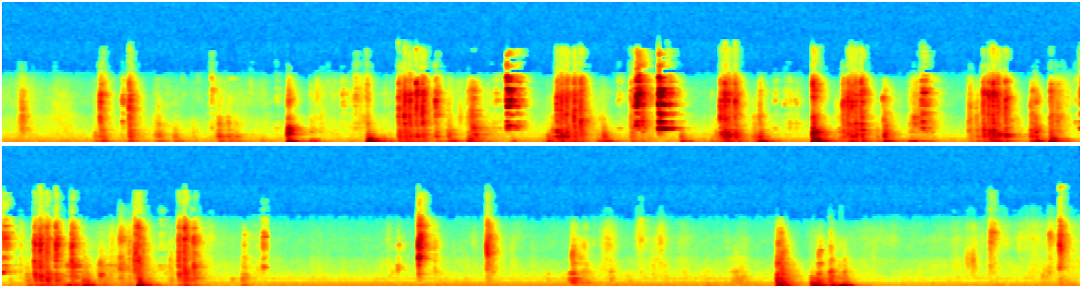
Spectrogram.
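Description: Irregular clanks and knocks from handling the overhead boat-lift rigging and the boat on its trailer, thick for the first dozen seconds, then a few more knocks near the end, over a steady hum.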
